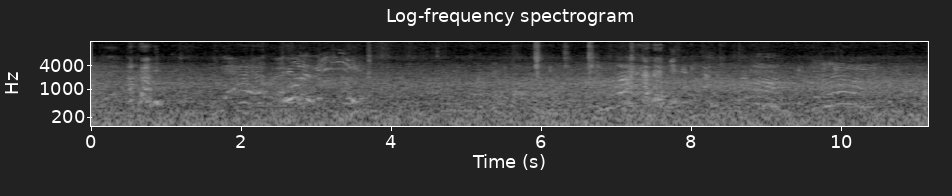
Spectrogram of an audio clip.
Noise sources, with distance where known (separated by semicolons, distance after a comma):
person or small group talking, near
